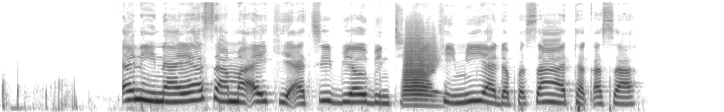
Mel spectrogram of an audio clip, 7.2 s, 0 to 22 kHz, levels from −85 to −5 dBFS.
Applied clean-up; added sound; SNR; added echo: neural mask model Resemble Enhance denoiser.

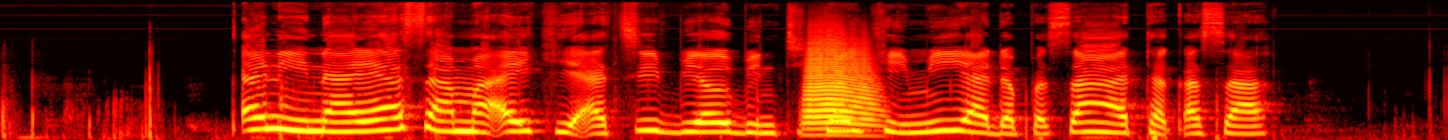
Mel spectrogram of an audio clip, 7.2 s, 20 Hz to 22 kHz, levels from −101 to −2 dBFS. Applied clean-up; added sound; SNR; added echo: none; Brass instrument; 0 dB; none.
